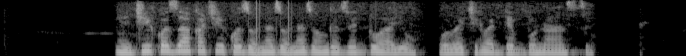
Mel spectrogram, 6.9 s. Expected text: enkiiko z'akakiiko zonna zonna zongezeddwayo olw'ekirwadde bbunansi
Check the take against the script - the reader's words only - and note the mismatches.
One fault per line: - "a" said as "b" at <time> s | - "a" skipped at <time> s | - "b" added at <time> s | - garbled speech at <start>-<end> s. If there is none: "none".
none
